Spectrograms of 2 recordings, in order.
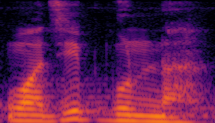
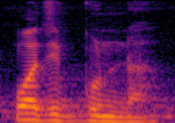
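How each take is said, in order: No difference in how they are said.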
